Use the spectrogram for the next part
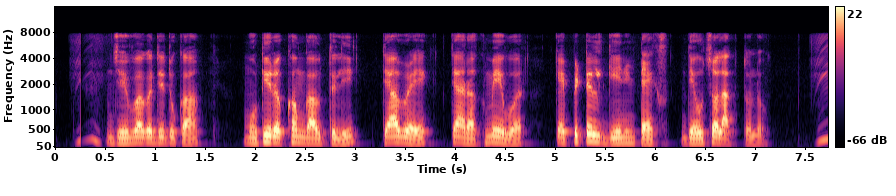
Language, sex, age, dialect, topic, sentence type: Marathi, male, 18-24, Southern Konkan, banking, statement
